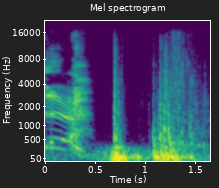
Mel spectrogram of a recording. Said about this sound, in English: Desperate, he grabbed a small coffee table and hurled it against the window.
